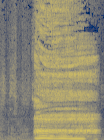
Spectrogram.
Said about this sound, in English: Gasp.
